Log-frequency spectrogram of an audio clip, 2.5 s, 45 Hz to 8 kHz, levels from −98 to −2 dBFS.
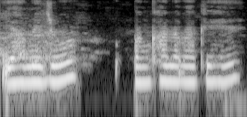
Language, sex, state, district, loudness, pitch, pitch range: Hindi, female, Arunachal Pradesh, Papum Pare, -16 LUFS, 215 Hz, 210-220 Hz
